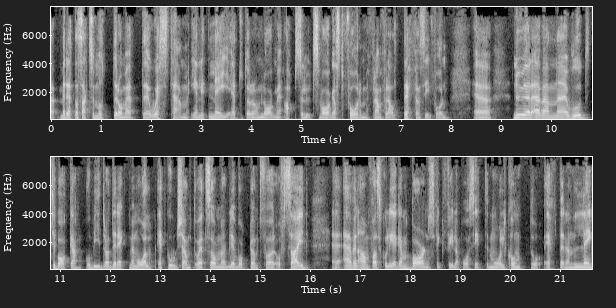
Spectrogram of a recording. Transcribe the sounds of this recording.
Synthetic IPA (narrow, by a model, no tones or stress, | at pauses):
mɛd̪ɛt̪ːasak̚t̪sɔmɵt̪ːəɾɔmɛt̪wɛst̪hæ̰meːnlɪt̪mɛjɛt̪ːʉ̟ːt̪aːvd̪ɔmlɑːɡmɛʔab̥sʊlʉ̟̰ːt̪svɑːɡast̪fɔɾmfɾamfœɾalt̪̚d̪ɛfɛnsiːvfɔɾm | nʉ̟ːæɾɛːvənwɵd̪t̪ʰɪlbɑːkaɔbiːd̪ɾɑːɖ̪ɪɾɛk̚t̪mɛmoːlɛt̪ɡuːd̪ɕɛnt̪ʰɔɛt̪sɔmblɛvbɔʈɖœmt̪fœɾɔ̰fsajd̪ | ʔɛːvənanfalskʰʊleːɡanbɑːɳsfɪkːfʏlːapʰɔsɪt̪moːlkʰɔnt̪ʊ̰ʔɛft̪əɾɛnlɛŋ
